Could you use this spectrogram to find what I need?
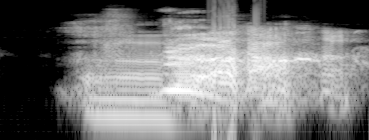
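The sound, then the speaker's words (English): A single loud sneeze from someone who has just snorted cocaine, spraying it over the floor: a drawn-out, rising voiced intake builds for half a second, then breaks into a harsh, noisy burst that trails off in a breathy exhale. “Oh, you've sneezed cocaine all over my floor?”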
